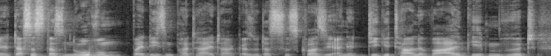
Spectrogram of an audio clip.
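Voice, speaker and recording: On a very clean recording with a silent background, a man with a fairly low pitch speaks fairly slowly with lively intonation. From Bavaria. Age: 20s. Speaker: podcast co-host, political scientist. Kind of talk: casual political chat. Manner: hesitant, frequent fillers.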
